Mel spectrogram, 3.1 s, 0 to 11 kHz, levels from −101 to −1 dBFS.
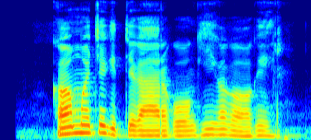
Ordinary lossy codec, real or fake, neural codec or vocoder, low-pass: none; real; none; none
